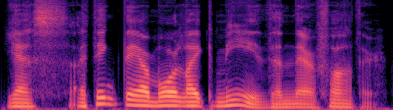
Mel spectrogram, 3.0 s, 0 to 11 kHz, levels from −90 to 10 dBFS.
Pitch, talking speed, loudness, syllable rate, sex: 120 Hz, 225 wpm, -17 LUFS, 4.6 syllables/s, male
